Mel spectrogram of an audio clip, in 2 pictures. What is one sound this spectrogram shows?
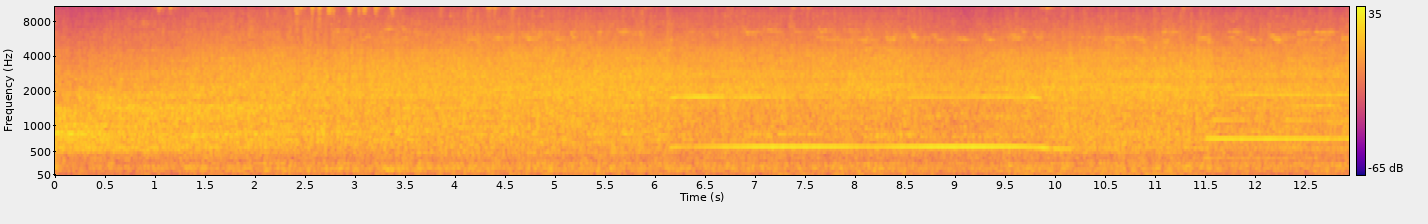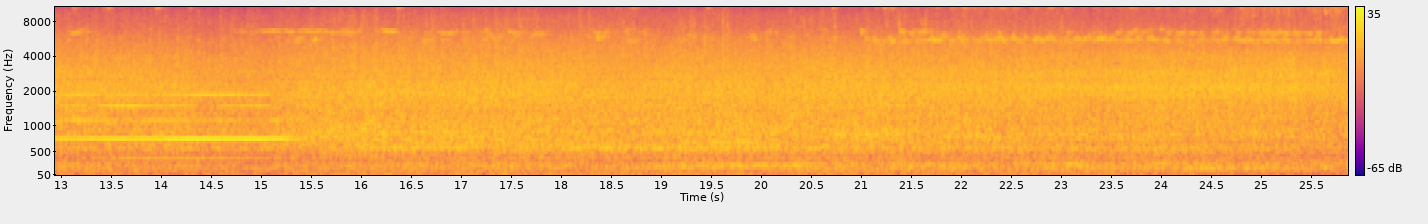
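A model train rumbles and clicks along the track, close by.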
